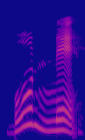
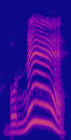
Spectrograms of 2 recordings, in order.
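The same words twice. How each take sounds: First: Said in the usual way. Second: Boné called out with the final syllable né stressed; boné, like calling someone by name; calling out the word. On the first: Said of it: "Jacarandá". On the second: Shown as a demonstration. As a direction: call out boné as if summoning it, landing on né. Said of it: "fazer o teste chamando a palavra".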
